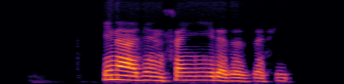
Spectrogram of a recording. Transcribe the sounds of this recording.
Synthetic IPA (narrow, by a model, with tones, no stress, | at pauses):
ʔɪ˦naː˨d͡ʒɪ˦˨nsɐ˦ɲjiː˦da˨zɐ˨zːɐ˨ɸiː˦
